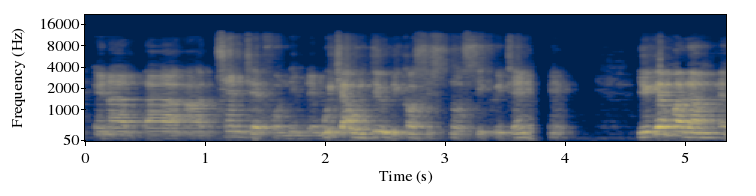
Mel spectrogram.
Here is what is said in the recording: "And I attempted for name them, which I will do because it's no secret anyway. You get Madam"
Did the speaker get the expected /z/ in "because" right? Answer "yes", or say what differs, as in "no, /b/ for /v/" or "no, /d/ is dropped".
no, /s/ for /z/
